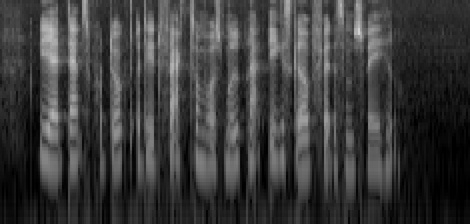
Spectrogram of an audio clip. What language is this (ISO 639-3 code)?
dan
